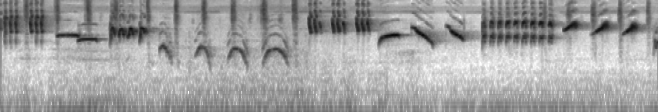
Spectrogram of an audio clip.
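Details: Asian pied starling, recorded for real as a lure to rouse birds that have stopped singing: rasping bursts, three arched whistles in a row, chattering trills and upswept whistles in lively succession.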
